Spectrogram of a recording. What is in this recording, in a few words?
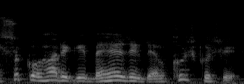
"sUku7 hAdigi behEzing delkUSkuSi7", washo; That Short Small Dog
